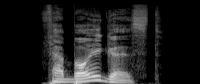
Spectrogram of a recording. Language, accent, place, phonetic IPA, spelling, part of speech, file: German, Germany, Berlin, [fɛɐ̯ˈbɔɪ̯ɡəst], verbeugest, verb, De-verbeugest.ogg
- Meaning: second-person singular subjunctive I of verbeugen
